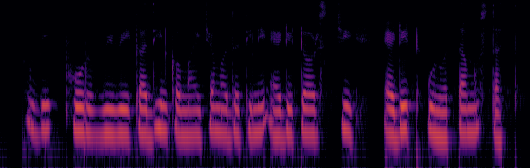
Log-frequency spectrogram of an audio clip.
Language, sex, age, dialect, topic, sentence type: Marathi, female, 25-30, Varhadi, banking, statement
